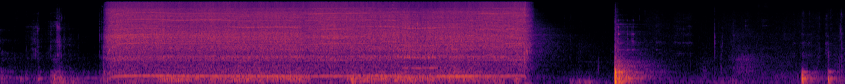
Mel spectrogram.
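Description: A power drill runs steadily for about four seconds boring into a wooden table leg set in a drilling jig, close and loud, followed by knocks and light clatter of handling.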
